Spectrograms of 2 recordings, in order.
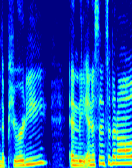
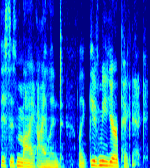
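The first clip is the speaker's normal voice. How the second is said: put-on low, furious, angry monkey voice; 5 semitones lower than usual. Retelling how the monkey in the tree stared at them: voicing a mad monkey. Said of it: "and he is mad".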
